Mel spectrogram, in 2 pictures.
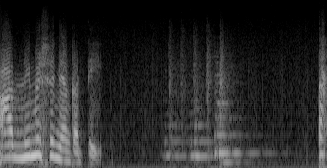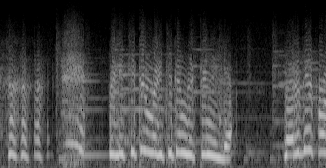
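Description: Film dialogue in Malayalam: a woman speaking sharply, then a short pause holding a few quiet notes of background music about two seconds in, then more speech.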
